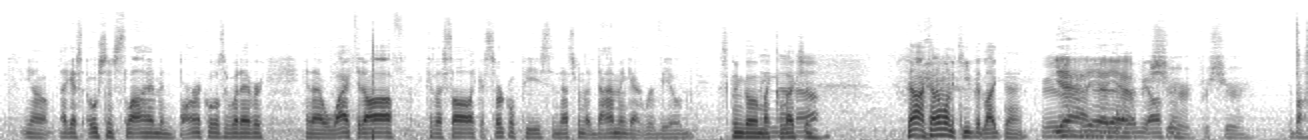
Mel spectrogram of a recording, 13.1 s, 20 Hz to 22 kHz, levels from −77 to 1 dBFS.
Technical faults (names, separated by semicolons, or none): loud pop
